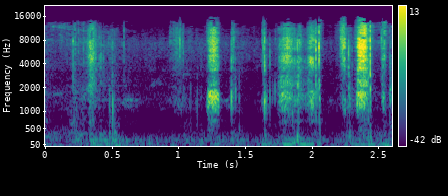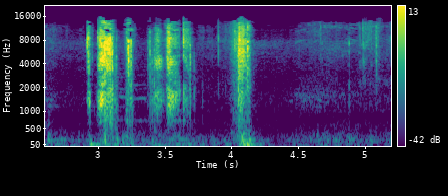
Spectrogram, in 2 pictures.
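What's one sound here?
A stick scratches on paper.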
